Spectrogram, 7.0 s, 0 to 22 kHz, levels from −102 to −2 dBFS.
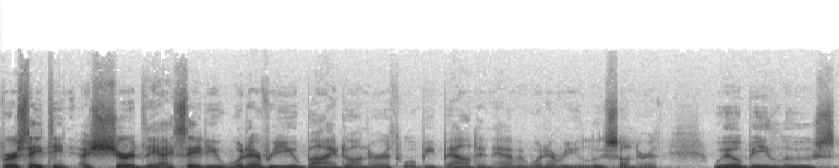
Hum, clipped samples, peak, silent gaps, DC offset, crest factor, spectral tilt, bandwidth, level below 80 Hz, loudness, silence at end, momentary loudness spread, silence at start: none; under 0.1%; -6 dBFS; none; under 0.1%; 20 dB; -4 dB/octave; 15 kHz; -72 dBFS; -26 LUFS; 0 s; 13 LU; 0 s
